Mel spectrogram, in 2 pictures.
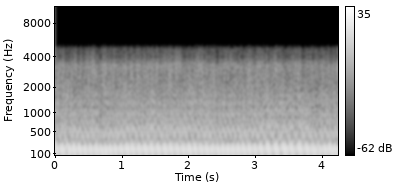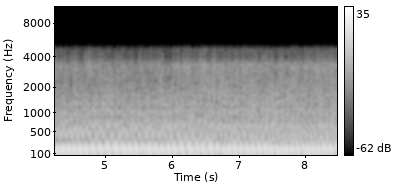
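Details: Toyota Hilux engine driving a homemade air compressor by belt pulley, geared to run at idle, first test run after new engine mount: even, steady low-pitched drone with no knocking; runs smoothly and healthy.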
